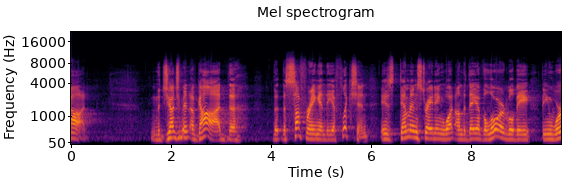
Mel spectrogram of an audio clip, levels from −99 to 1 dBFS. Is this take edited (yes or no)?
no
